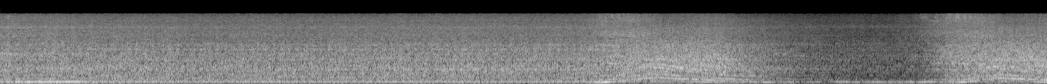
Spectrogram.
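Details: 1954 Chevrolet 3100 with 350 small-block V8, ceramic-coated shorty headers, Accel HEI, 700R4 automatic, hood open: lumpy, steady idle, then two clean rev blips rising and falling smoothly; healthy.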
